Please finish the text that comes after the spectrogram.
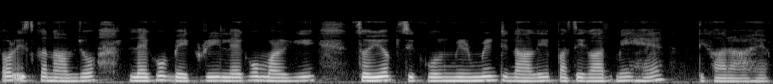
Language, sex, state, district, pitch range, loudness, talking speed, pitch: Hindi, female, Arunachal Pradesh, Lower Dibang Valley, 160-175 Hz, -15 LUFS, 140 wpm, 170 Hz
